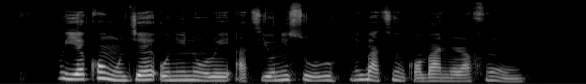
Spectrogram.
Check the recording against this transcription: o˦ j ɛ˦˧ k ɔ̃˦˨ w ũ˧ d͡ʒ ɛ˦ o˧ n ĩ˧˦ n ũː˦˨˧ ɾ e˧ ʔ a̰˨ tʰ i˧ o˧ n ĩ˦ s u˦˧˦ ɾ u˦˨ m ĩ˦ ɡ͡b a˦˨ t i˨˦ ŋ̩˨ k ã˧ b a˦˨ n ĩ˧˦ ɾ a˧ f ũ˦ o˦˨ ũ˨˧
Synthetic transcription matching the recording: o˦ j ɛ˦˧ k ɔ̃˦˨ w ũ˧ d͡ʒ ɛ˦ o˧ n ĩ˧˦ n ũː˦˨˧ ɾ e˧ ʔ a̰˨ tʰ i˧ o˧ n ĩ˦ s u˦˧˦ ɾ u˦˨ n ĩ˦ ɡ͡b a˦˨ t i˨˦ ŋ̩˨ k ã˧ b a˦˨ n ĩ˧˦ ɾ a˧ f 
